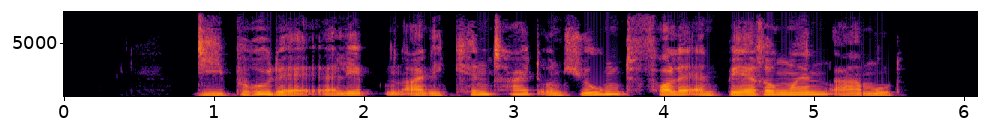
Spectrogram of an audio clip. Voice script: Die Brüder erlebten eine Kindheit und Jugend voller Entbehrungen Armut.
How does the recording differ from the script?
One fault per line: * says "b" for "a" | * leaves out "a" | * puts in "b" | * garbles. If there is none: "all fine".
all fine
